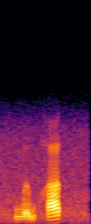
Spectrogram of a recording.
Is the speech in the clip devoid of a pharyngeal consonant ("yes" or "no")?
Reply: yes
